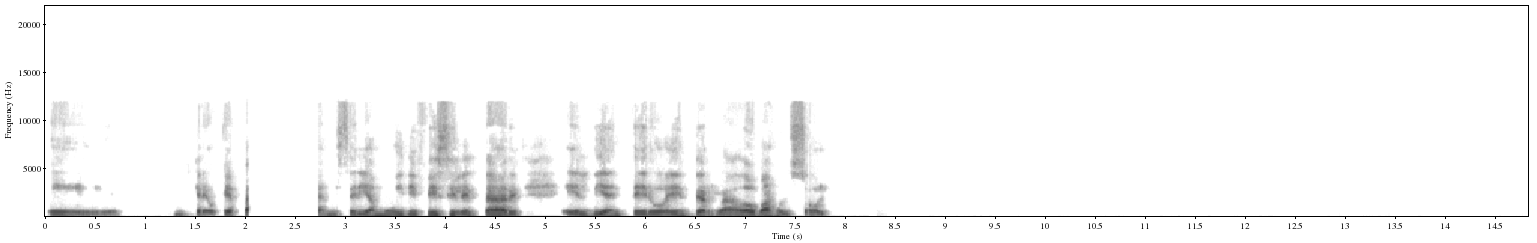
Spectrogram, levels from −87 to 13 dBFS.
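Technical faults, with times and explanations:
2.03 to 2.74 s, audio dropout to silence: the speech cuts off abruptly mid-flow and about 0.71 s of digital silence follows, with no room tone or background underneath, before the sound resumes just as suddenly. A gap of complete silence rather than quiet points to the input signal being lost while recording or encoding carried on, likely through a momentary disconnect, link failure or accidental mute. Whatever was spoken in that interval is not recoverable.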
